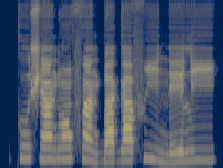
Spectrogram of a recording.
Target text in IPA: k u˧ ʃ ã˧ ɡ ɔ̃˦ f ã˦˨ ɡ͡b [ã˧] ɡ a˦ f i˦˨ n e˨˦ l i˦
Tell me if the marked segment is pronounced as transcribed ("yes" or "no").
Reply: no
